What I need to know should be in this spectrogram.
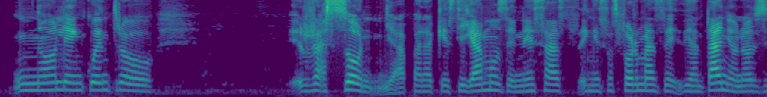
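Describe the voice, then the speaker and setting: In a very clean recording with a silent background, a woman at a medium pitch with ordinary pitch variation speaks at a very slow pace. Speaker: radio host and journalist. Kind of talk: podcast interview answer, casual conversational talk.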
